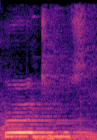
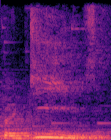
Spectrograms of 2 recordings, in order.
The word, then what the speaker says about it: produce: So we have produce as a noun, stress on the first syllable, and produce as a verb, stress on the second syllable.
